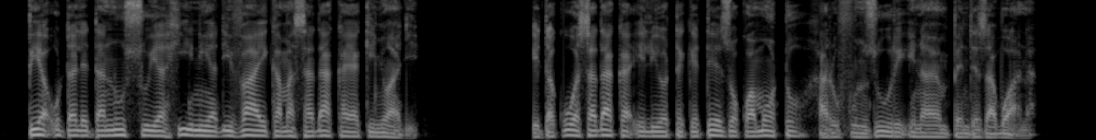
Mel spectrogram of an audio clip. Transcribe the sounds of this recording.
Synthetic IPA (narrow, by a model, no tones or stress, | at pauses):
piaʔutalɛtanusujahinijaɗivaikamasaɗakajakiɲwa̰ʄḭ | itakuwasaɗakaʔilijɔtɛkɛtɛzwakwamɔtɔha̰ɾufunzuɾiʔinajɔm̩pɛndɛzaɓwa̰na̰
